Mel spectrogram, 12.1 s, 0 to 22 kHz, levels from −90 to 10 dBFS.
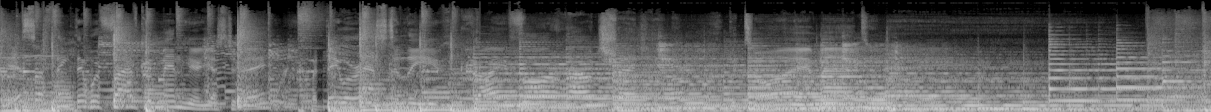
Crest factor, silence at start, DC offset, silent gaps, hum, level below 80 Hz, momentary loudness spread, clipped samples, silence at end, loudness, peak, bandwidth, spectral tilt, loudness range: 14 dB; 0 s; 0.1%; none; none; -24 dBFS; 6 LU; under 0.1%; 0 s; -15 LUFS; 0 dBFS; over 20 kHz; -5.5 dB/octave; 3 LU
